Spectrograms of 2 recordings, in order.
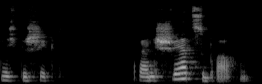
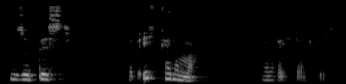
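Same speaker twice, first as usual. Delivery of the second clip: softer, fading into a whisper; mildly tearful resignation; 6 dB quieter than usual. A narrator's reading. Diotima gives up her claim on him, understated sorrow fading to whisper. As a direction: give up quietly, last words almost voiceless. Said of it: "Sie weinte bitter".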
